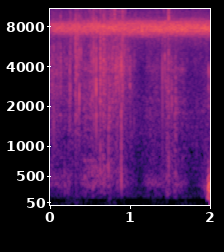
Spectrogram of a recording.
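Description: Footsteps on dry sandy ground strewn with leaf litter, with a faint steady high-pitched insect buzz behind them.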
